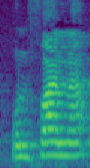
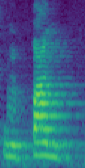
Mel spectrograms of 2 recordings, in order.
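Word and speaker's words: אולפן: estudiosos comparan la palabra ulfana, pero porque él está dando una pronunciación sefaradí, pero la palabra correcta es ulpan.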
